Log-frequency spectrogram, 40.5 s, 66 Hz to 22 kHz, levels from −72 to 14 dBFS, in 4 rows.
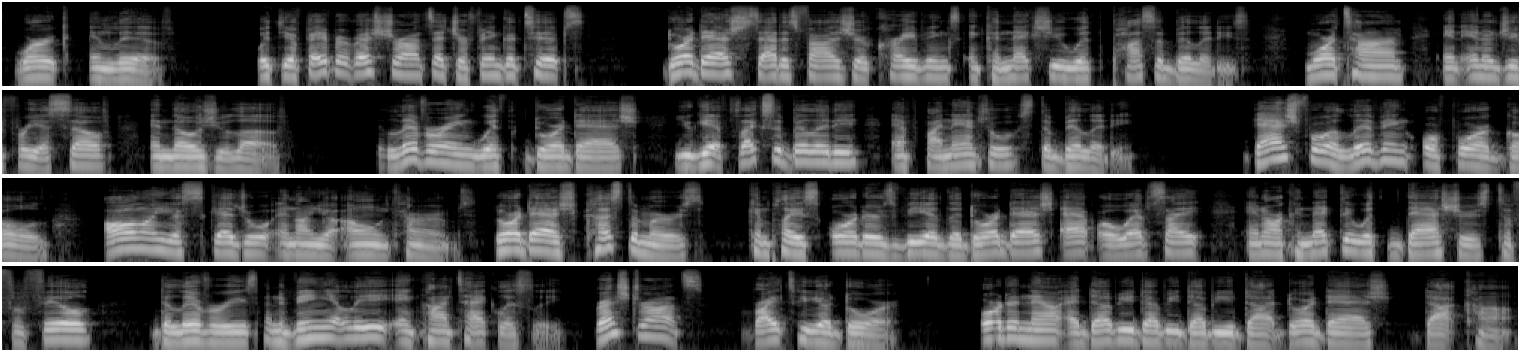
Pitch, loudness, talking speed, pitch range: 130 Hz, -17 LUFS, 130 wpm, 115-145 Hz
